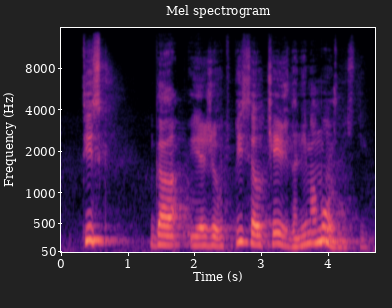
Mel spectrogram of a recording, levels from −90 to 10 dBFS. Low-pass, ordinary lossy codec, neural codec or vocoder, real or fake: 14.4 kHz; none; codec, 44.1 kHz, 3.4 kbps, Pupu-Codec; fake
